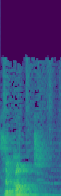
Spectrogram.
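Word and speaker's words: succumbed: ठीक आहे, तर त्याच्यानंतर बघा की सकम्ड, प्रोनाउन्सिएशन आहे सकम्ड. आता याच्यामध्ये देखील बी हा साइलेंट लेटर आहे.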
